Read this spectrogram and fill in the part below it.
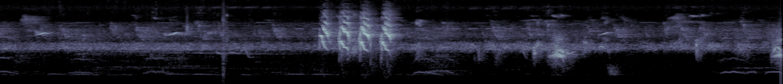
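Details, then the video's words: Rose-ringed parakeet: a rapid burst of four or five harsh, shrill screeches in quick succession, amid continuous chattering and chirping of other birds and low whistles. "Rose ringed parakeet Song ! Rose ringed parakeet Call ! Rose ringed parakeet Sounds"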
